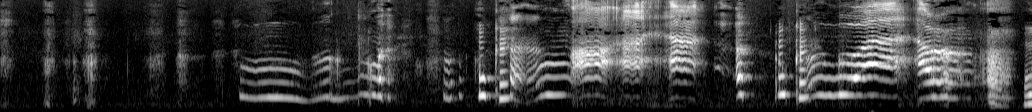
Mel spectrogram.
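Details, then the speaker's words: A baby cries loudly in rhythmic, high-pitched wails with brief breaths between, at bedtime; the parent says the baby is really hungry (hunger cry). "dear baby's really hungry why are you screaming then hey stop screaming it's bedtime"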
